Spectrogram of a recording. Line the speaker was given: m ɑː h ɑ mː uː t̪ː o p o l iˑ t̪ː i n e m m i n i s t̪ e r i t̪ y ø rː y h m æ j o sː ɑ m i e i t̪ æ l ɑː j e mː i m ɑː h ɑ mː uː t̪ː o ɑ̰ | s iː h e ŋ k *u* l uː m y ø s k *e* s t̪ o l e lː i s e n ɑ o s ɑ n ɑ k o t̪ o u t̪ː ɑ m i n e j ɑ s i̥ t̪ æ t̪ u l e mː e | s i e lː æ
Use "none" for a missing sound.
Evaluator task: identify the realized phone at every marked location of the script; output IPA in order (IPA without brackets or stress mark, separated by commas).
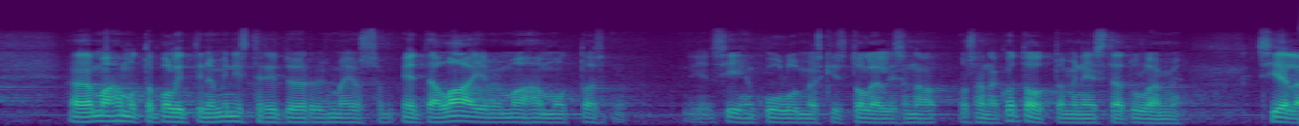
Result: uː, i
